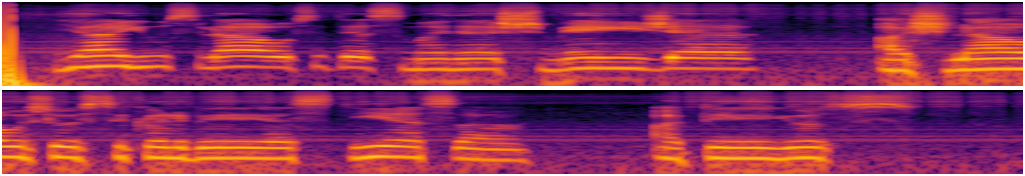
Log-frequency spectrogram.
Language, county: Lithuanian, Panevėžys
